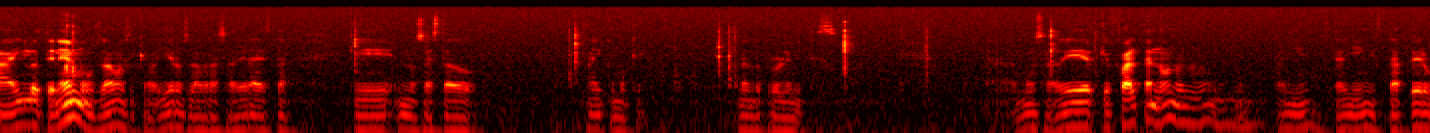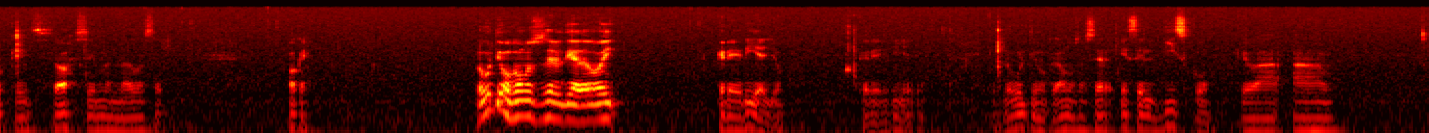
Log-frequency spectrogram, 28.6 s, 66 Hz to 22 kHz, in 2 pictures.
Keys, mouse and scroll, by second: 0.4 KP_3, 1.0-1.3 scroll up 1, 2.9 scroll down 1, 3.4 shift+click, 6.9 shift+c, 7.5-8.2 scroll up 5, 8.3-9.4 shift+drag, 9.4 middle click, 10.3 shift+middle click, 10.9-13.7 shift+middle drag, 13.8-14.2 scroll up 1, 14.3 shift+middle click, 15.5 right click, 15.8 right click, 16.7 right click, 17.1 scroll down 1, 17.3 click, 20.0 click, 21.0 click, 22.5 KP_3, 23.5-23.9 scroll up 2, 24.1-25.2 shift+middle drag.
